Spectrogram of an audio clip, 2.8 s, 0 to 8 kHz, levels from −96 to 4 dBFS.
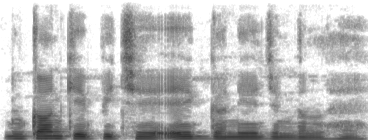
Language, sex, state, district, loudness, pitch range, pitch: Hindi, male, Arunachal Pradesh, Lower Dibang Valley, -21 LUFS, 100-115 Hz, 105 Hz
